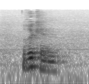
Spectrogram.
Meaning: 1. to move, to push 2. to move over
- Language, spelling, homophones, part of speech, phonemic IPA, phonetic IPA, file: German, rücken, Rücken, verb, /ˈʁʏkən/, [ˈʁʏkŋ̍], De-rücken.ogg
